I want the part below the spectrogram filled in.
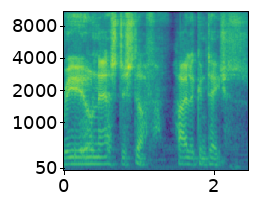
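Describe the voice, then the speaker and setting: A man puts on a character voice, fairly high in pitch, monotone and flat in intonation at a fairly slow pace. Faint music plays in the background. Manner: gritty, warning.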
